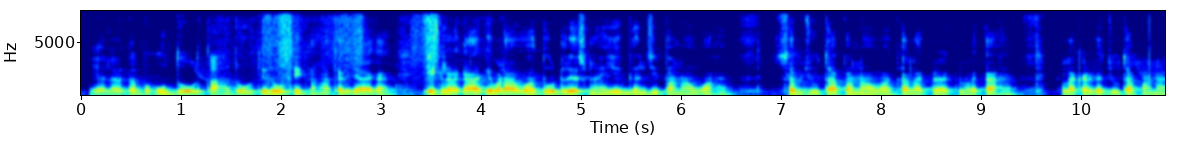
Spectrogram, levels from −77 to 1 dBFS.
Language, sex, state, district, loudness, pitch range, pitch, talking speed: Maithili, male, Bihar, Supaul, -27 LUFS, 85-95 Hz, 95 Hz, 215 wpm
